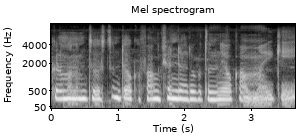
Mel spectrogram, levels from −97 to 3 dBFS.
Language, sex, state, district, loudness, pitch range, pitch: Telugu, female, Andhra Pradesh, Sri Satya Sai, -12 LUFS, 240-265 Hz, 255 Hz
